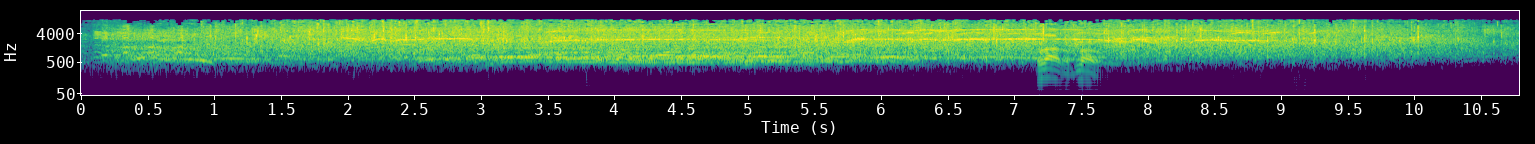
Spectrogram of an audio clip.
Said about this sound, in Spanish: Entiendo este aplauso como un aplauso a toda una carrera de Ana Rosa.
